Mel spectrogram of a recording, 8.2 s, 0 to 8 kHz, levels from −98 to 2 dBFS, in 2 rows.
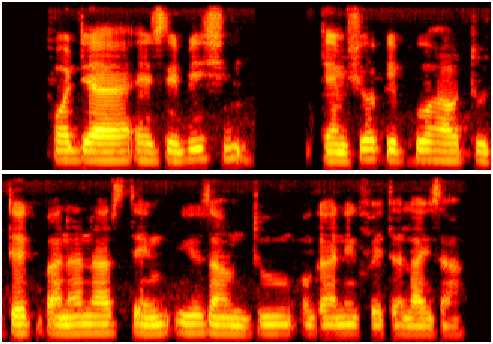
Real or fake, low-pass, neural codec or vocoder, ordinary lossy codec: real; 7.2 kHz; none; none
